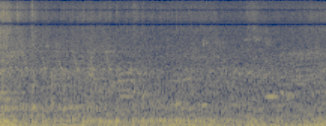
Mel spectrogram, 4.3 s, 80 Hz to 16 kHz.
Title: Honda CX500 1981 model, motor running rough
